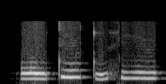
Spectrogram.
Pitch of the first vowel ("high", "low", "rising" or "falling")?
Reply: low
